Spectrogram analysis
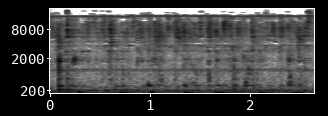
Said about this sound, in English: Right then, Mum, we've got a fair few sloes in there. So let's undo the gin and pour it in. Fill it up then.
